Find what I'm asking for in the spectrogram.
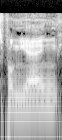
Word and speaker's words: Pyongyang: How do you say the Pyongyang? – Pyongyang? – Yeah, Pyongyang. – Pyongyang. – So it's Pyongyang.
